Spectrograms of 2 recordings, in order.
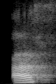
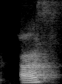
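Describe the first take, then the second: First: The final sound is cut short in one press. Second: The final sound is drawn out longer. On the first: The speaker calls it right. "Sekali tekan tuh" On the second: The speaker calls it wrong. "Kalau kita tambah bisa kan?"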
